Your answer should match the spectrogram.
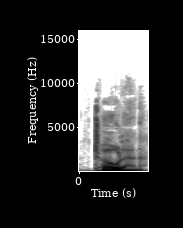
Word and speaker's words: Tolan: En 1908, un día como hoy, nació Eddie Tolan, o Tolan, no sé cómo se pronuncia, Teudi. Ninguna de las dos, como dije, ni Tolan, ni Tolan. Tolan.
